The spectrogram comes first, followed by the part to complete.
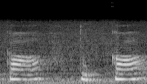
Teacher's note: जैसे आप बोलोगे का तो का बोल दिए, इसमें कोई का के बाद कोई हकार जैसे उच्चारण या ध्वनि नहीं निकलती। इसमें अल्प प्राण मतलब अल्प मतलब थोड़ा सा श्रम लगा के ही बोलना पड़ती है।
